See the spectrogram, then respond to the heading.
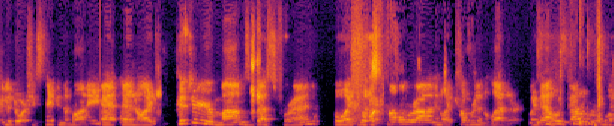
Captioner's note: audience Laughs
